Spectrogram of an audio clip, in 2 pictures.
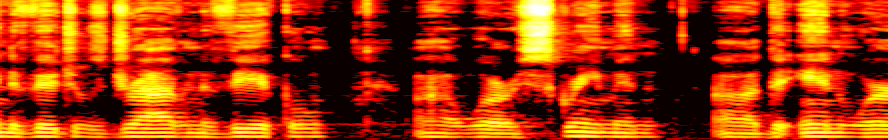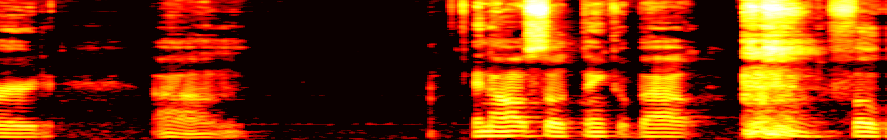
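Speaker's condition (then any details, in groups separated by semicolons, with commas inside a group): No condition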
